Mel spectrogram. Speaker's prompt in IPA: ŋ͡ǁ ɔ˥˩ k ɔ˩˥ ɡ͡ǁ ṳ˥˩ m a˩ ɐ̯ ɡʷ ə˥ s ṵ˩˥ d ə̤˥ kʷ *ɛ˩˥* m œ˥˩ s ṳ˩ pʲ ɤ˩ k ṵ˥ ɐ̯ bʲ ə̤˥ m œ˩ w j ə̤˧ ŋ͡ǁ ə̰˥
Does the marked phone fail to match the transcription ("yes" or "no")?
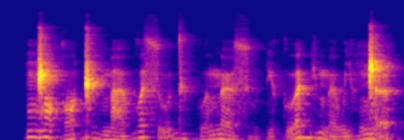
yes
